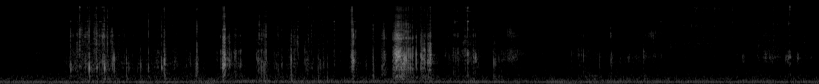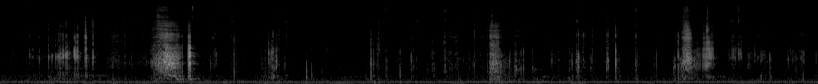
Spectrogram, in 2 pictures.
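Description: Small zippered plastic cases handled over a glass dish: scattered crinkly scrapes and clicks, the loudest about four and ten seconds in, as small beads and glitter are shaken out of them.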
